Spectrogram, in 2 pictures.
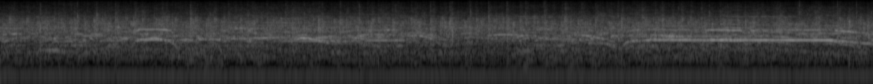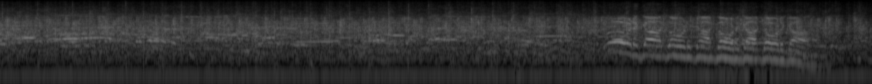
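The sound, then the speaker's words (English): A large crowd claps steadily and loudly while voices shout and cheer to God throughout. A dense, continuous roar of applause, with scattered raised voices rising over it. “Bible said, clap your hands, all you people, and shout unto God with a voice of triumph.”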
